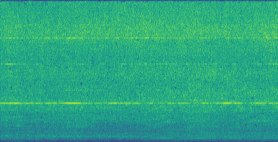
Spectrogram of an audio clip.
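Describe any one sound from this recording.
A floor cleaner whirs steadily close by.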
